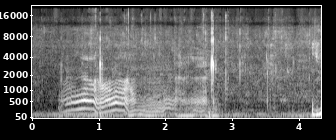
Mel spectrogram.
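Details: Serval groaning while being fed: a wavering moan that rises and falls several times, followed by softer grunts and a brief sharp noise at the end.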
